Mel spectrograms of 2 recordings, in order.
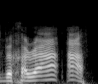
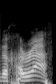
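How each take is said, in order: First: The two words are separated by a short pause. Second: The two words run together as one word. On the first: The speaker calls it right. "have a pause and then say af" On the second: The speaker calls it wrong. "You can't say v'charaf"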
